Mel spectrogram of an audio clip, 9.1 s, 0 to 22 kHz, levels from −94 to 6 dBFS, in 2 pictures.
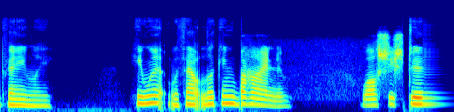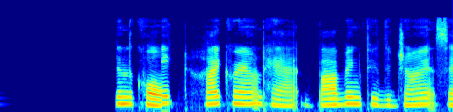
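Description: Speech sent over a call link, where the Opus coding sounds consistent with a setting of about 20 kbps and a 12 kHz band limit. From 2.39 to 4.05 s the system likely switched input to a poorer device, an input switched to a poorer device, so the sound turns duller, with nothing above 6.9 kHz, a faint new noise floor and a 20 ms silence at the switch, while the level stays about the same. From 4.25 to 5.72 s, delayed packets likely emptied the jitter buffer, causing a call audio freeze: a 1.45 s gap, mostly about 1.1 s of silence, after which the speech resumes with nothing lost. At 6.14 to 6.17 s the receiver skipped ahead past about a second of waiting audio, so playback jumps forward with an almost direct join. From 6.30 to 9.06 s a jitter buffer slow-down repeats pitch periods to rebuild its reserve, adding 265 ms, so the speech runs at 91% speed with unchanged pitch and drawn-out sounds.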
